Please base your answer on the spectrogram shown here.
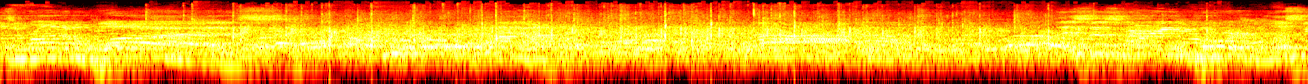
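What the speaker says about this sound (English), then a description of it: "Give yourselves a round of applause" An audience breaks into applause, dense clapping mixed with crowd chatter and cheering, loud and sustained throughout.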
